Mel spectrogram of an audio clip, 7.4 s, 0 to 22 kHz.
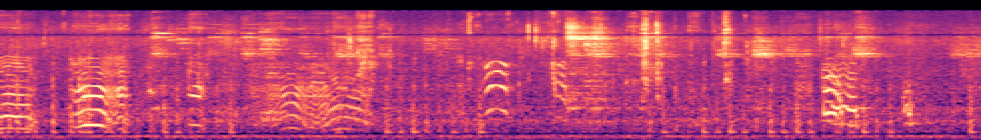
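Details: Newborn Wheaten Terrier puppies from an October 18, 2011 litter, beside their mother, give repeated arched, rising-and-falling squealing whines and squeaks from several pups overlapping, with a steady electrical hum beneath.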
